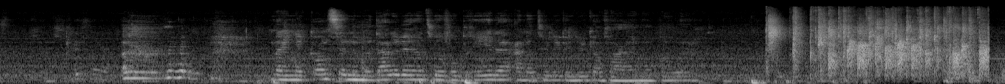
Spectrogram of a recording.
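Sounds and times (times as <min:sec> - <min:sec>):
audience applauding: 0:07.7 - 0:10.0.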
